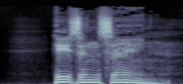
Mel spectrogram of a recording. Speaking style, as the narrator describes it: she said coolly

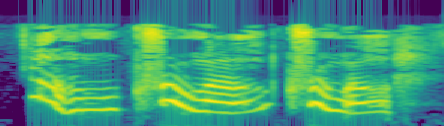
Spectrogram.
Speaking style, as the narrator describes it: sobbed Redival

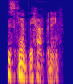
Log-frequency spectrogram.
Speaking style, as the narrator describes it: he managed to mumble

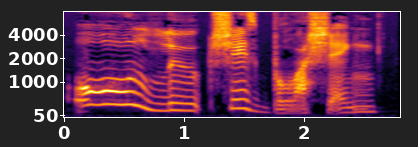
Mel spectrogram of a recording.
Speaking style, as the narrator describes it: said Molly, giggling with delight

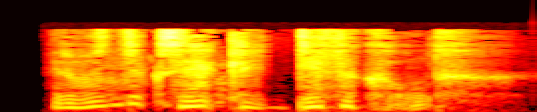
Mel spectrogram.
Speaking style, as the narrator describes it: she muttered

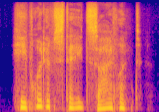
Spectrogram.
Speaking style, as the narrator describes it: Arden whispered

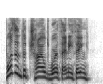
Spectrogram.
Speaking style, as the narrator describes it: he shouted at Margaret

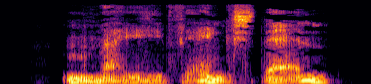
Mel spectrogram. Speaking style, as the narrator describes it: the wolf cackled

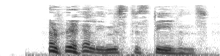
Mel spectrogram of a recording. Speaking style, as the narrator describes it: she said, also laughing a little

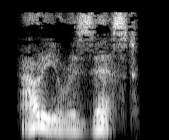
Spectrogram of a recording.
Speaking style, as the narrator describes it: He murmurs

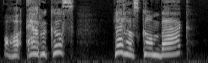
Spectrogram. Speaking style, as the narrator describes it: pleaded Jem

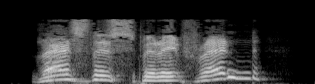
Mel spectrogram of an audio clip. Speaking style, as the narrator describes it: came a slurred voice

